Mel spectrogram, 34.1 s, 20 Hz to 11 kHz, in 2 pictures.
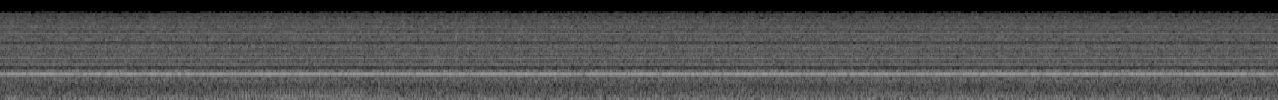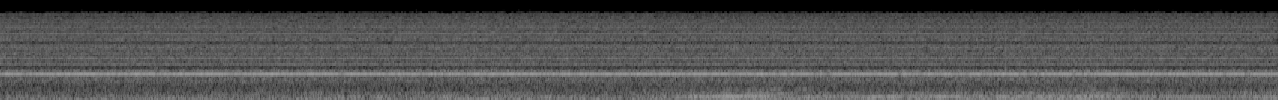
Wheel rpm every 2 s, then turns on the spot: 0, 0, 0, 0, 0, 0, 0, 0, 0, 0, 0, 0, 0, 0, 0, 0, 0.
none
